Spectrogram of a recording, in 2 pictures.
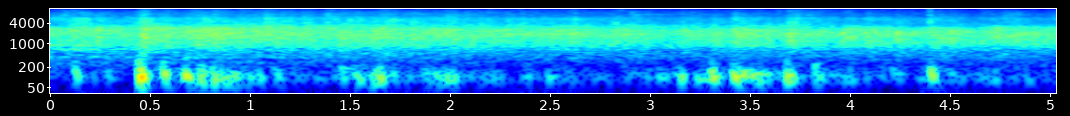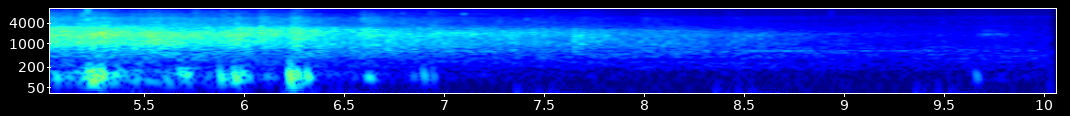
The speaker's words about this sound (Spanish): Así es que le damos un fuerte aplauso al Espíritu Santo.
